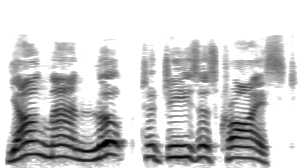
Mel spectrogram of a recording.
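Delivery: loud high call, slow on look to Jesus Christ; shouted appeal. Acted. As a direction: shout it out to the young man. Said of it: "Then he shouted".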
